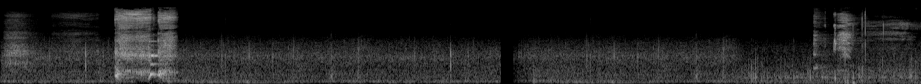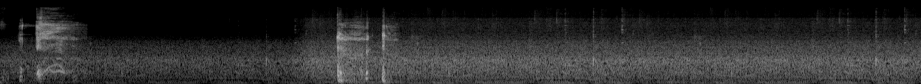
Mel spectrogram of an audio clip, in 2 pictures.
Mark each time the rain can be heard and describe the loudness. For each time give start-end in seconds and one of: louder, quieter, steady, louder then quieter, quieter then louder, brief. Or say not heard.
0.0-18.3 louder.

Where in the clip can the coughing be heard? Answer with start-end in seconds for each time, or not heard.
0.1-1.8, 8.1-10.1, 12.6-13.2.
